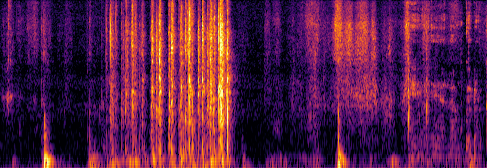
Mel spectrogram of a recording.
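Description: A deck of Spirit Animal Oracle cards being cut and shuffled, giving a run of close, dry papery riffles and taps with soft handling noise in between.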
